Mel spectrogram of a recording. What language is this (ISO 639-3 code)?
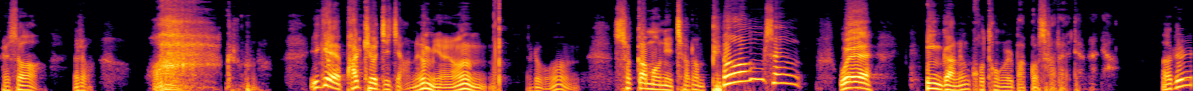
kor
